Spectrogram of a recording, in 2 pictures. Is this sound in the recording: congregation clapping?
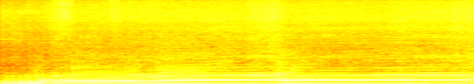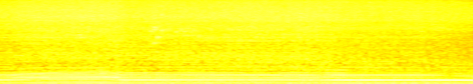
no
